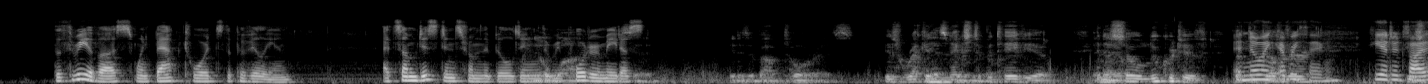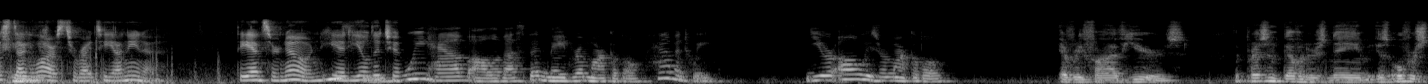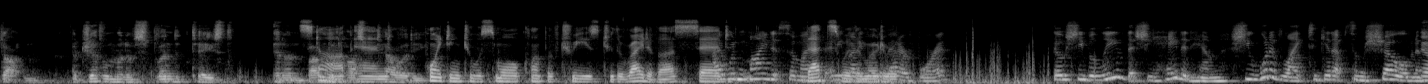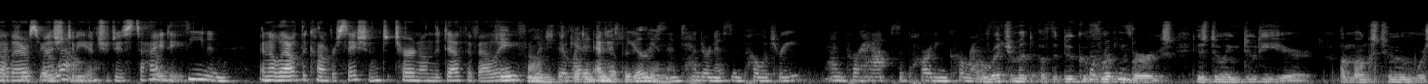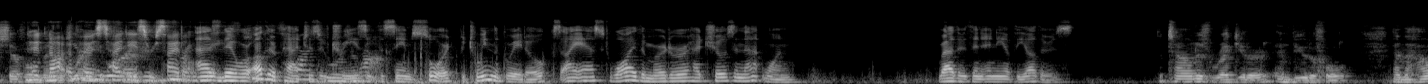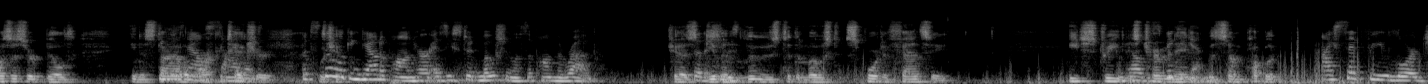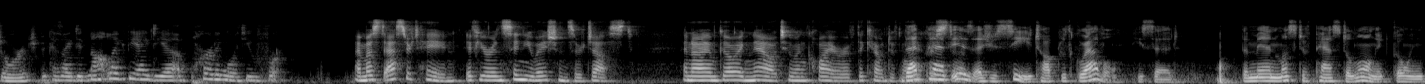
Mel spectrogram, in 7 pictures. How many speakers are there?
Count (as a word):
five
